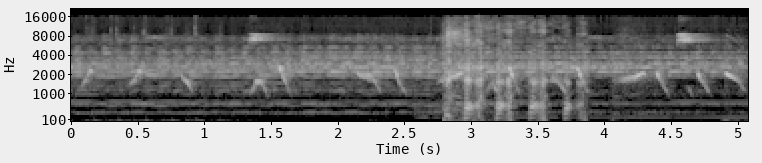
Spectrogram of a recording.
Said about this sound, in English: But when the male superb lyre bird takes the stage, he gives new definition to the term siren song. Like many birds, his voice is a prime way to woo the ladies.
